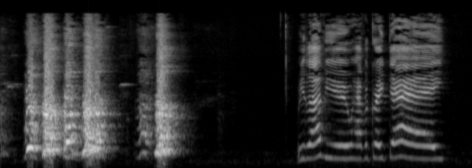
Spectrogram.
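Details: A pair of Giant Schnauzers, Max and Diva, "singing": a few rough barking howls, a silent stretch, then a smoother, drawn-out tonal wail with a steady pitch, broken by brief clicks.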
